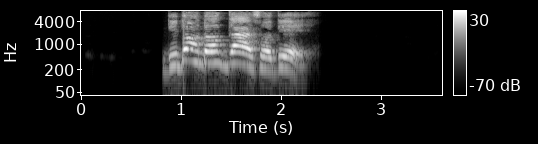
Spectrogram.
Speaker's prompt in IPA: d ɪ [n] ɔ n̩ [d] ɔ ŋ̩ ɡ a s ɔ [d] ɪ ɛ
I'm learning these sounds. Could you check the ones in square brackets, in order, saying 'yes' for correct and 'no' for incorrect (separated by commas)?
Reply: no, yes, yes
